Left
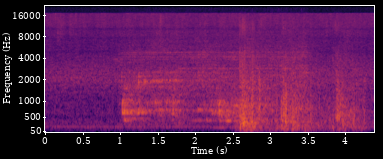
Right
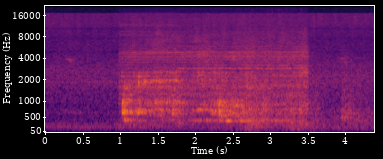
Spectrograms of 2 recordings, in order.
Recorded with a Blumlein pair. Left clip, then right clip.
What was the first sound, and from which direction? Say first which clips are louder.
A running tap: right 6 dB; 20° right.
